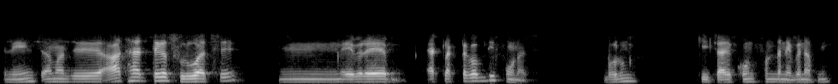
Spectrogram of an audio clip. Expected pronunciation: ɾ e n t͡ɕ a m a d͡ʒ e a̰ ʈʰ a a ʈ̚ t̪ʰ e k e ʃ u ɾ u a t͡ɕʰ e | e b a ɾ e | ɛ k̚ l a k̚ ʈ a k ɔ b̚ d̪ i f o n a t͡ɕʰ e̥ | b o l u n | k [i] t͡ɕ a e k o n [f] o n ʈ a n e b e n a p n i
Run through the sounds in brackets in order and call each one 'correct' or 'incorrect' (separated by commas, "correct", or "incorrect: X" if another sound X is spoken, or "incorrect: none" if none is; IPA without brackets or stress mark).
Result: correct, correct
